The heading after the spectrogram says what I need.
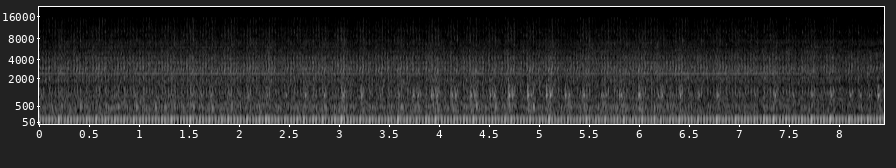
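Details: Toyota 1JZ-GTE VVT-i engine at steady idle with a sharp, regular tick-knock about two and a half per second; engine knock of unknown origin.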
